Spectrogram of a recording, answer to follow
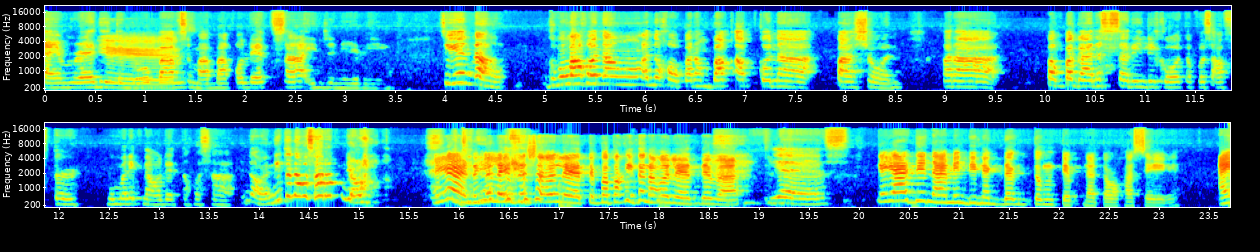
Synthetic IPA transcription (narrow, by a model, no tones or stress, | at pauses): t̪ajmɹɛd̪it̪ʊdobasɐmabak̚ʔʊlɛt̪̚sɐʔɛnd͡ʒɛniːɾɪŋ | sojʊnlɐŋ | ɡʊmɐwako̞nɐŋʔɐnoko̞paːɾɐŋbakʔɐp̚ko̞nɐ | paʃon | paːɾɐ | pɐŋpɐɡaːnɐsɐ̥sɐɾiːlɪko̞t̪aːposʔaft̪ɛɹ | bʊmɐlɪk̚nɐʔʊlɛt̪̚ɐko̞sɐʔɐnond̪iːt̪onɐkosɐhɐɾap̚ɲo | ʔɐjanːɐɡ̚lɐlɐjɪnɐʃaʔʊlɛt̪̚nɐɡ̚papɐkiːt̪ɐnɐŋʔʊlɛt̪̚d̪ɪbajɛs | kɐjad̪ɪnːaːmɪnd̪ɪnɐɡ̚d̪ɐɡ̚t̪oŋt̪ɪp̚nɐt̪o̞kɐsɛ | ʔɐ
